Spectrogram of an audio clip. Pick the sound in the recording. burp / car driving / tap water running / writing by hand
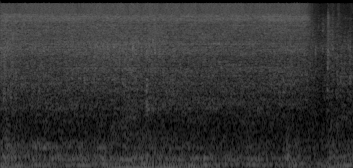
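tap water running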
